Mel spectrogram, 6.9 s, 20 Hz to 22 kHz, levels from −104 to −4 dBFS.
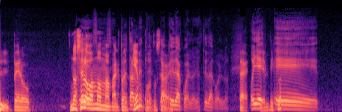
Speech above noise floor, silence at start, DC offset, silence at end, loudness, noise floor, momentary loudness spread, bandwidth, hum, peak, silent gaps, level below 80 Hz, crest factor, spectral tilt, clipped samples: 39 dB; 0 s; under 0.1%; 0.5 s; -24 LUFS; -63 dBFS; 19 LU; 11 kHz; none; -4 dBFS; none; -60 dBFS; 20 dB; -6 dB/octave; under 0.1%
